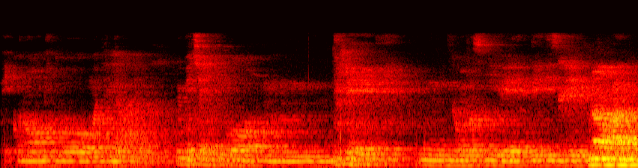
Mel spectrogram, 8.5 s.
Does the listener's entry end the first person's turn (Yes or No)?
Yes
